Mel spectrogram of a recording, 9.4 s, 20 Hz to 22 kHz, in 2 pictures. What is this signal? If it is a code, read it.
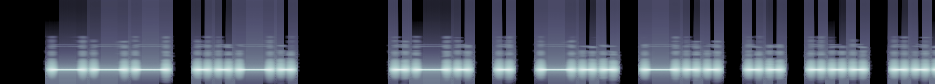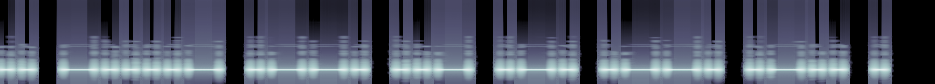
Morse code, heard as a keyed tone, about 23 wpm, 700 Hz. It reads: OF REDDISH-PURPLE
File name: Book One / 14-Chapter 14 - 23 WPM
